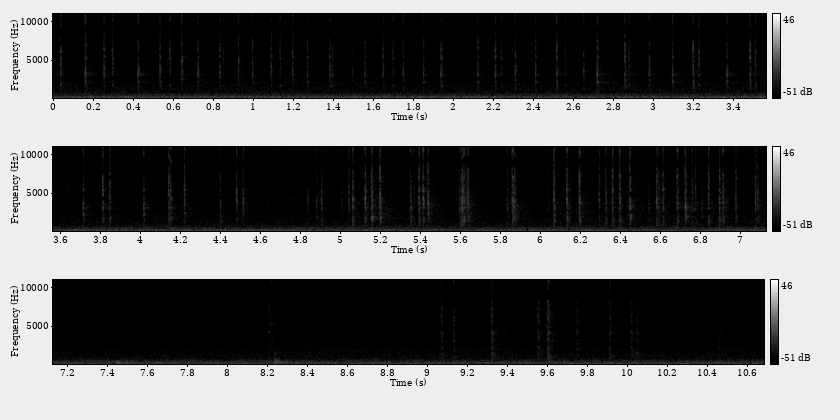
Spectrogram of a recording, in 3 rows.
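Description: Long acrylic nails scratch and tap rapidly on the curved side of a hollow green 355 mL aluminum soda can standing upright on a marble table; its fill is not visible. Dense, short, bright clicks and scratchy ticks run over a steady low rumble. The tapping grows louder and busier midway, then thins to sparser clicks toward the end.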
